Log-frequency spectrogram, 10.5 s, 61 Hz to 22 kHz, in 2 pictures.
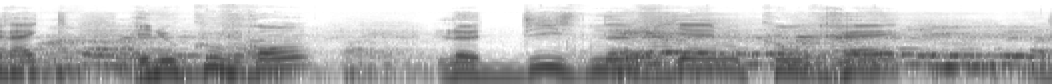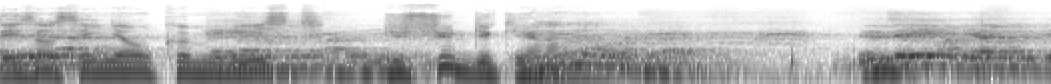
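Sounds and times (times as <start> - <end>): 
speech: 0.0 - 8.6, 9.5 - 10.5
faint murmur of voices: 0.0 - 10.5
crow cawing loudly and harshly: 8.0 - 9.6.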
